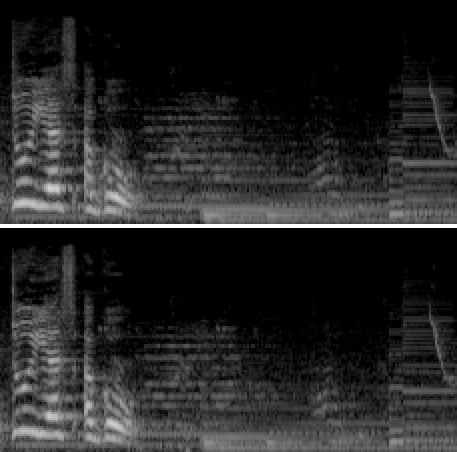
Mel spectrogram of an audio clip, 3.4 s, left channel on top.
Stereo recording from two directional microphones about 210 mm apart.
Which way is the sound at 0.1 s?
5° left (ahead or behind).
